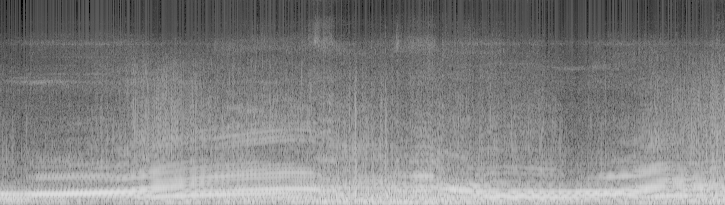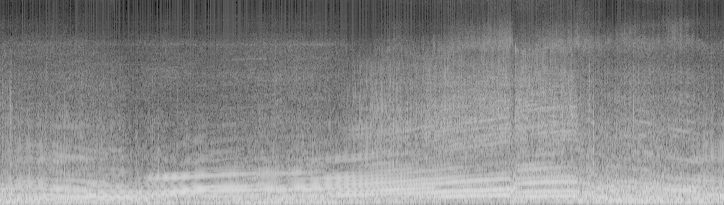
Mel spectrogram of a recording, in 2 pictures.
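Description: Racing motorcycle engine at speed heard from on board, its pitch climbing as it accelerates and falling sharply again and again through gear changes and braking, over steady wind rush.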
